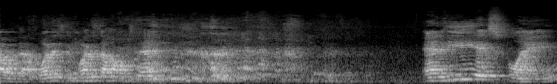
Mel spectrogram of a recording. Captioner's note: laugh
